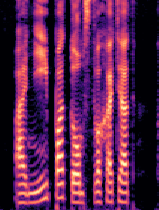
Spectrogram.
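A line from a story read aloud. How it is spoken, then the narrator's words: Smirking. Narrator (Russian): хмыкнул друг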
